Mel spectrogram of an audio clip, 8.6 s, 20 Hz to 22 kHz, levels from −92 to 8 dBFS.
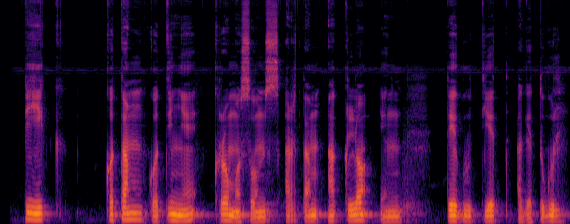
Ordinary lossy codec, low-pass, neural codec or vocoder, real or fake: none; none; none; real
